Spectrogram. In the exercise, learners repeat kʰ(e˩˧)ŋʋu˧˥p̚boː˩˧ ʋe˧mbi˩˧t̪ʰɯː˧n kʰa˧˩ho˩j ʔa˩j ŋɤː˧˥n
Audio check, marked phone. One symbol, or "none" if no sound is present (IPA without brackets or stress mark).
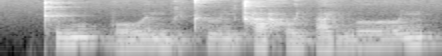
e˧˥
